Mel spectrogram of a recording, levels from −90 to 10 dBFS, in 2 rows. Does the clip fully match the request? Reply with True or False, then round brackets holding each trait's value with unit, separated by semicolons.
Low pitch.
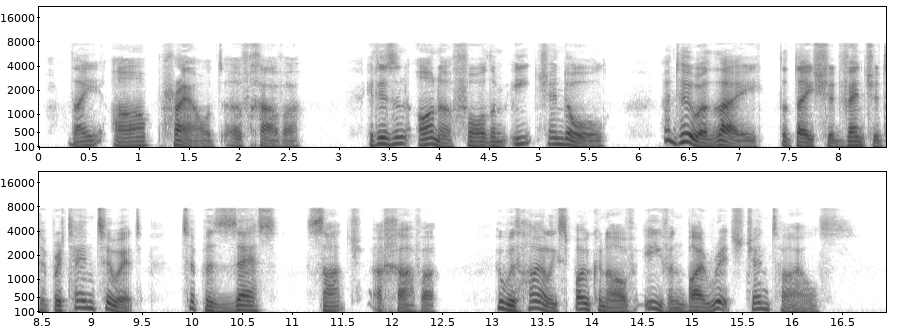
True (115 Hz)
